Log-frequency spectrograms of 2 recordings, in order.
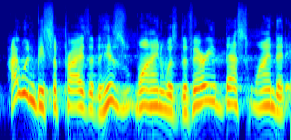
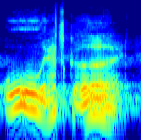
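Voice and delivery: slow, lowered, drawn-out relish; savouring approval; 6 semitones lower, much slower than usual. Acted. Preacher acting wedding guests tasting wine, slow savouring approval.

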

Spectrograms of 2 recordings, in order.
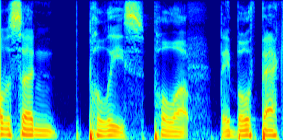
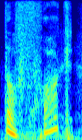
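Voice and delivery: muttered; 7 semitones higher, 10 dB quieter than usual. Retold or imitated. Guy's confused reaction.

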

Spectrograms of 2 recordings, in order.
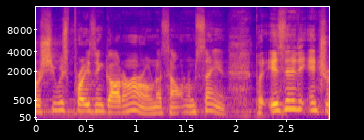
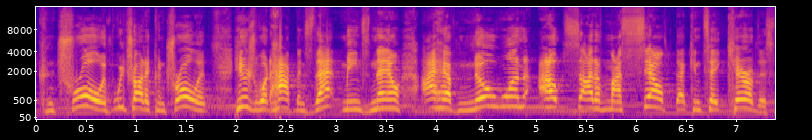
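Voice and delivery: raised, urgent preaching voice; impassioned preaching; 7 semitones higher, 5 dB louder than usual. Real, not acted. Preacher urging people to hand control to God, impassioned preaching. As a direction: preach it higher, pressing on without letting up.

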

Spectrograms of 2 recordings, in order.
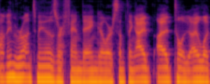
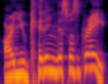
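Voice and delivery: mock enthusiastic read; 8 semitones higher than usual. Reading a review title mockingly.

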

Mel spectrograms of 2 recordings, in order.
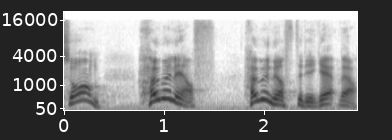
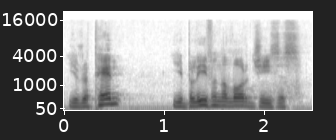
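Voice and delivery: normal talking voice

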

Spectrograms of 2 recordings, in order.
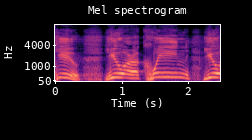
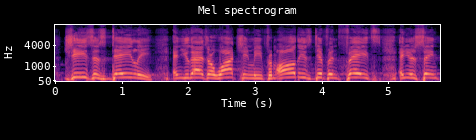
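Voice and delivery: usual speaking voice

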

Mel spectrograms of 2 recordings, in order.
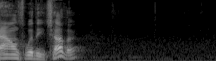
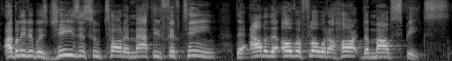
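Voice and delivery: preaching; 6 semitones higher, 6 dB louder than usual. Acted. Preaching at full force.

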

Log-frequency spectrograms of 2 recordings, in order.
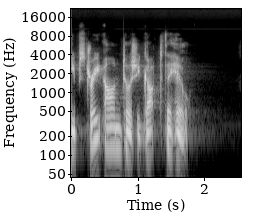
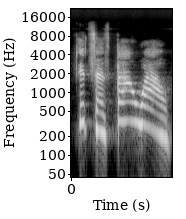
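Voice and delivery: very high, slow, shrill little flower; a tiny daisy crying out; squeaky daisy; slower than usual. A narrator's reading. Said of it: "cried a daisy".

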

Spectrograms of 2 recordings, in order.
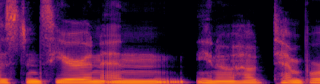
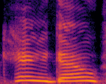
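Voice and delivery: lightly voiced higher customer; cart customer; 10 semitones higher than usual. Man handing a body to the cart, higher voice. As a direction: hand over the body, pitched up. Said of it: "he's like".

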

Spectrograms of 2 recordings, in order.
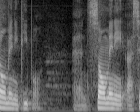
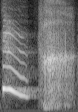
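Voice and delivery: very high, loud mock cry; imitated child's wail; 7 dB louder than usual. Child finally breaks down crying.

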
